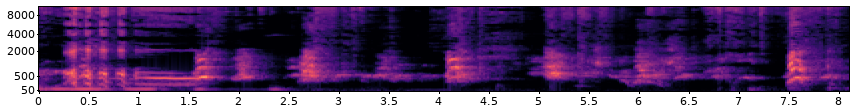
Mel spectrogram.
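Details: Cimarrón Uruguayo dog barking at an intruder for the first time. A low hum opens, then sharp barks come roughly once a second, some doubled, separated by short gaps.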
